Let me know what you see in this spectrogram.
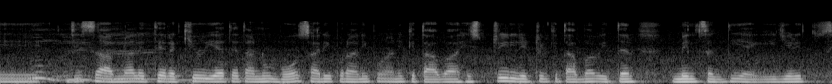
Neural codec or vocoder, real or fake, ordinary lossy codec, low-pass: none; real; none; none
